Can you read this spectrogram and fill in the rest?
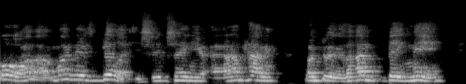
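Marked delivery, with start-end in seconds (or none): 0.0-1.3 high-pitched sock-puppet character voice. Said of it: "casting my voice into my hand as the character".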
